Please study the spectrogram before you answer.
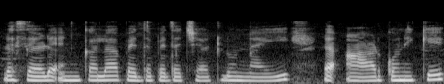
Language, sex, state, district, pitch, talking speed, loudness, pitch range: Telugu, female, Andhra Pradesh, Sri Satya Sai, 190 Hz, 95 wpm, -15 LUFS, 180-195 Hz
